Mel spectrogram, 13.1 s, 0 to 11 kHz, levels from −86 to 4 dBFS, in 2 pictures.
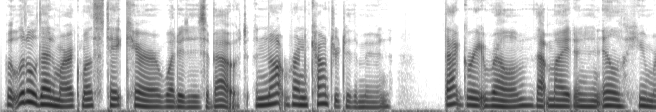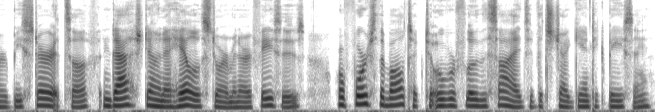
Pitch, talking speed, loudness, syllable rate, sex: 190 Hz, 225 wpm, -18 LUFS, 5.4 syllables/s, female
